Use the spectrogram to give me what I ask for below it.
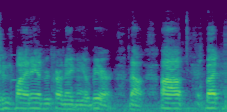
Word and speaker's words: Carnegie: most common questions we get here one is pronounce the name of the town it's carnegi carnegi not Carnegie uh as they say in some parts of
